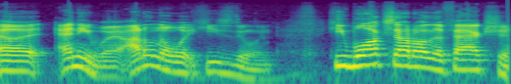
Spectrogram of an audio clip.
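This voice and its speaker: A man speaks in a fairly high voice with very wide pitch swings. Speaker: wrestling podcast co-host. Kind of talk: casual chat.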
